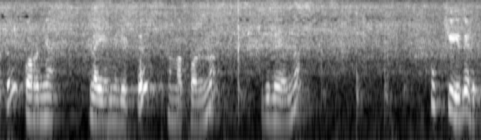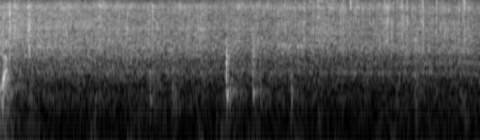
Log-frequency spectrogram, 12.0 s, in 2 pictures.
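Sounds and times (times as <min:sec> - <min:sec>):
food sizzling in oil: 0:00.0 - 0:12.0
wooden spatula knocking pot: 0:03.8 - 0:05.2, 0:07.2 - 0:09.8.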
